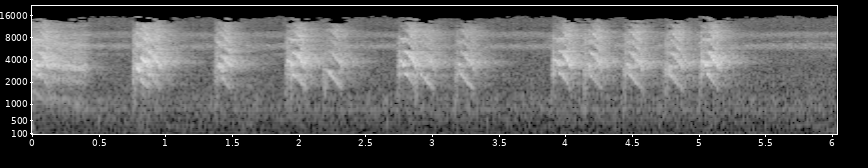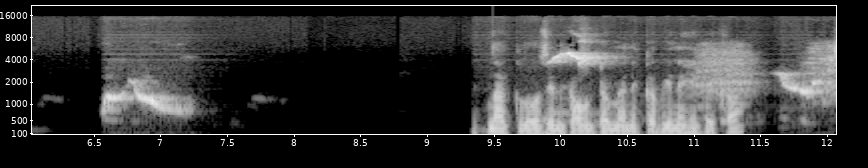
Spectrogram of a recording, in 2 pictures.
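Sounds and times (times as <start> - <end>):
birds chirping: 0.0 - 7.9, 9.7 - 12.0
short lower bird call: 6.1 - 8.0.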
